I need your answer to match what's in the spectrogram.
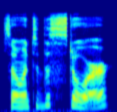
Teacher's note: you often let your pitch drift up slightly at the end. So I went to the store, rising pitch. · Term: Rising pitch for continuation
